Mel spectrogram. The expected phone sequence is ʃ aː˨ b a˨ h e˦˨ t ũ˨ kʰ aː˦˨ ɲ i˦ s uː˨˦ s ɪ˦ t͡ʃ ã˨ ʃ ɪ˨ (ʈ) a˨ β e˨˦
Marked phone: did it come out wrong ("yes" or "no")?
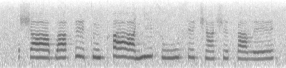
yes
